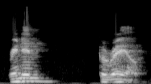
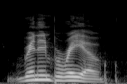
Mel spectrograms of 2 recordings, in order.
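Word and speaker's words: Renan Barão: go to the on demand the name is pronounced renan buo renan buo he's from Chicago exactly it's spelled Ren buo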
